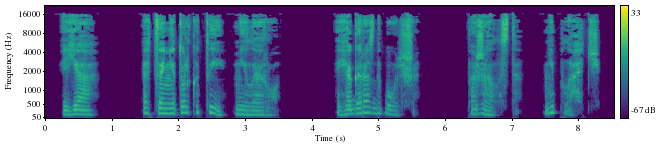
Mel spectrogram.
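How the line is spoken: Quiet, tender, smiling. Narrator (Russian): Дэйн, ласково улыбаясь, тихо сказал

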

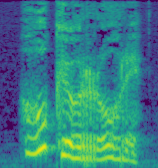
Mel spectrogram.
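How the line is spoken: Exclamation. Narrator (Italian): esclamò

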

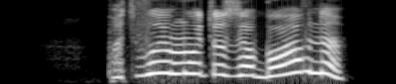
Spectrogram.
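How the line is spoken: Indignant whisper. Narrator (Russian): снова возмущенно зашептала она

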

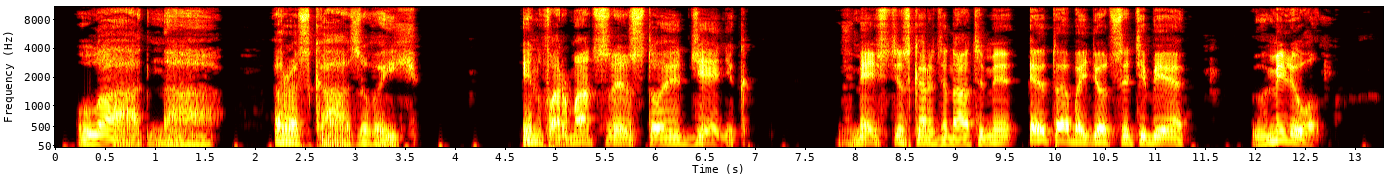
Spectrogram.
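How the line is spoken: Hoarse growl. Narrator (Russian): прорычал хрипло

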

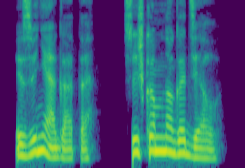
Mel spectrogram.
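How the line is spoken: Curt and dry. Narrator (Russian): Бросил сухо

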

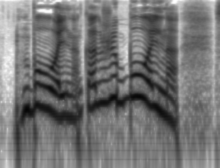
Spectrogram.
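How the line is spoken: Sobbing girl. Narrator (Russian): всхлипнула девчонка

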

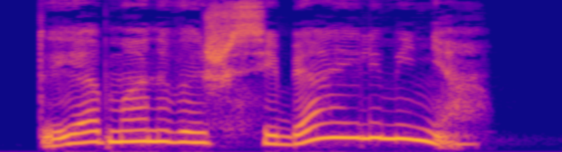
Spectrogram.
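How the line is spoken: Soft question. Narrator (Russian): мягко спросил Альвар

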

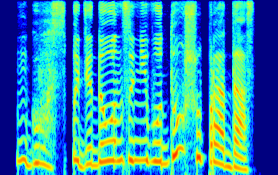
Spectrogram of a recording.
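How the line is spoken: Shriek. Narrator (Russian): взвизгнула Олеся

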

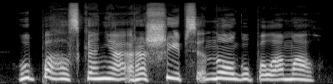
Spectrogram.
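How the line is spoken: Whimpering rehearsed line. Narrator (Russian): прохныкал Жуков приготовленное

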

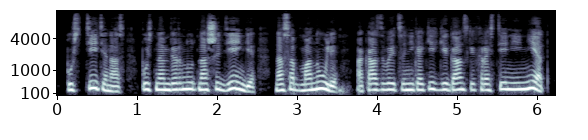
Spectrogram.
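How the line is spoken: Crowd shouting. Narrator (Russian): Коротышки кричали

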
